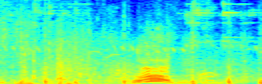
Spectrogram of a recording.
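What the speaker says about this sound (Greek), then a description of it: "Έλα εδώ ρε άλογο. Έλα εδώ." Horse in the Red Dead Redemption video game: hooves clip-clop through the clip, with a short whinny rising in the middle. Someone talks intermittently underneath.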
